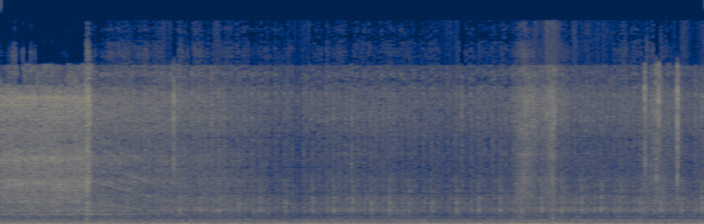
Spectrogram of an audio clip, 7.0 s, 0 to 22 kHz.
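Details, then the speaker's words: 2009 Lexus GS350 after battery installation barely runs and won't idle, stumbling and shaking as if about to stall; fuel pressure looks low, owner suspects timing, washed cylinders, fuel pump or fuel pressure sensor, unconfirmed. "engine does not sound good I'm thinking something's out of time maybe no idea but this will not idle"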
